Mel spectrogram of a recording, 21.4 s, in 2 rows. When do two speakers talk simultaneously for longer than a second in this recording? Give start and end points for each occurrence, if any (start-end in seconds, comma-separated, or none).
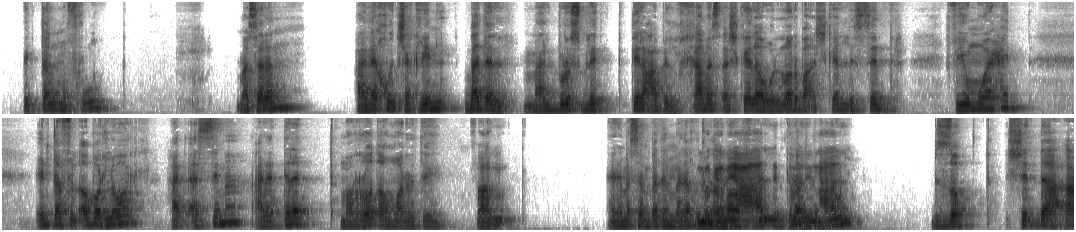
17.7-19.2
